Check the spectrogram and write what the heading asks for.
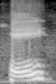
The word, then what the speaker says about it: K: তো এখানে আমি যেভাবে দিয়ে দিচ্ছি যে এর উচ্চারণ হবে এই, জে এর উচ্চারণ হবে জেই, কে এর উচ্চারণ হবে খেই, তারপর ওর উচ্চারণ হবে ও, পির উচ্চারণ ফি, এবং কিউর উচ্চারণ হবে কিউ।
